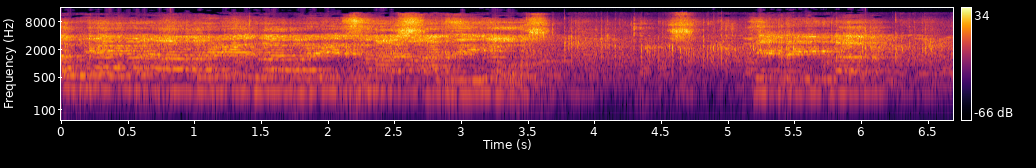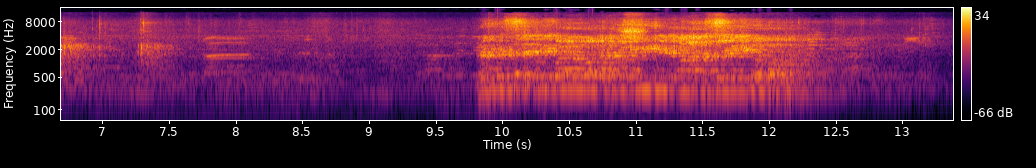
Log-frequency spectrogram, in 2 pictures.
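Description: A man raps forcefully into a microphone, heard through loudspeakers.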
